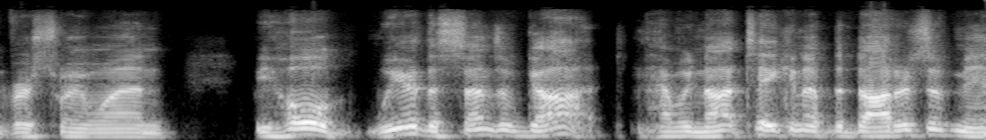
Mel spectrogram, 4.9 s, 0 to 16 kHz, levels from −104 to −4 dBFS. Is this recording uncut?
no; 1 cut; at 3.1 s

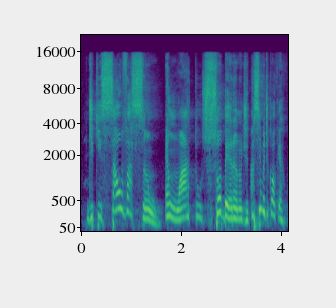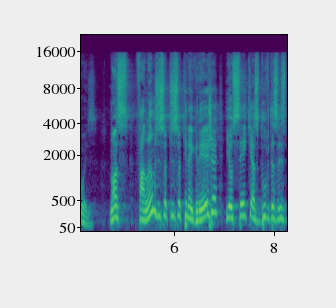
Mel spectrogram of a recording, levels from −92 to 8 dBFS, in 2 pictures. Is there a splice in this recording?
yes; 5 cuts; at 1.6 s, 3.3 s, 4.6 s, 5.9 s, 6.9 s

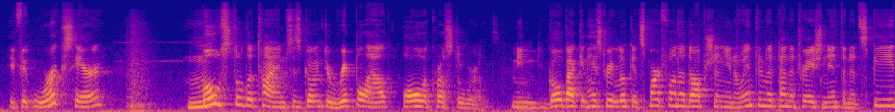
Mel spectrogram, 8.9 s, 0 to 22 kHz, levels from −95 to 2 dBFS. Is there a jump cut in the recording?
no; 0 cuts

